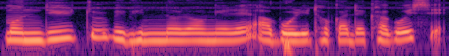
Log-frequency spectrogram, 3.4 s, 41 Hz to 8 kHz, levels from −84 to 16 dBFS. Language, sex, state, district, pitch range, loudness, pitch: Assamese, female, Assam, Sonitpur, 175-195 Hz, -15 LUFS, 180 Hz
